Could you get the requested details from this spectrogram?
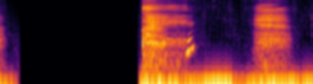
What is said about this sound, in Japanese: お兄さん、あくび大きすぎ。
